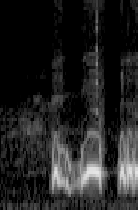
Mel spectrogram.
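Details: Spotted dove in the Thổ pha đồng voice style, calling and challenging. A brief stretch holds a wavering coo, then a smooth rising-and-falling note, and the start of a pulsed coo that cuts off.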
